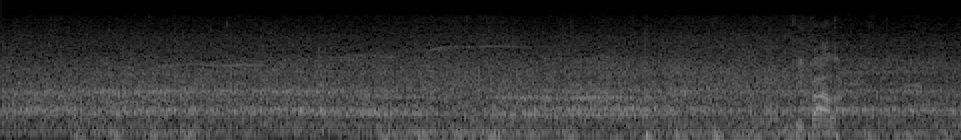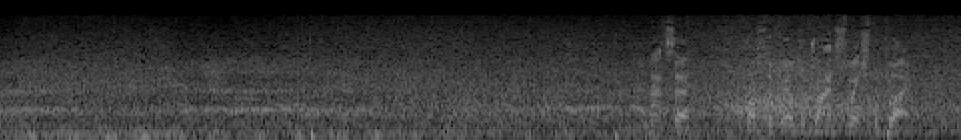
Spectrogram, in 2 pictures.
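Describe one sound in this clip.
A large crowd roars and murmurs steadily in a stadium.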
